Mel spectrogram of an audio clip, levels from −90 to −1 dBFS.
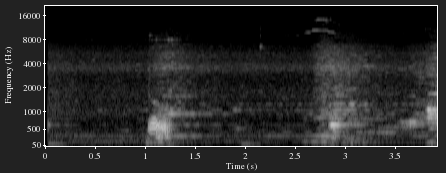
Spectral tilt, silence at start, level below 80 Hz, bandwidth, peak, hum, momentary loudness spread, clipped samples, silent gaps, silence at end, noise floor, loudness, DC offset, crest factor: -4 dB/octave; 0.05 s; -82 dBFS; 15 kHz; -16 dBFS; none; 27 LU; under 0.1%; none; 0 s; -62 dBFS; -35 LUFS; under 0.1%; 22 dB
